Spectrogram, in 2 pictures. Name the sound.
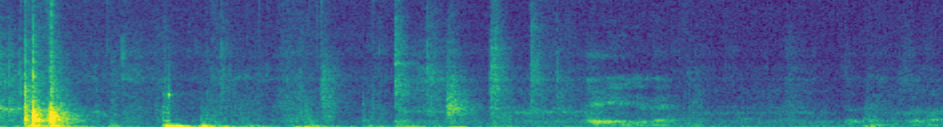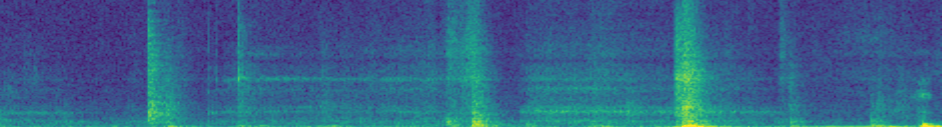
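knock on the door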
